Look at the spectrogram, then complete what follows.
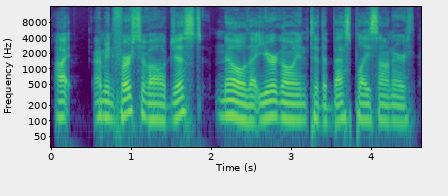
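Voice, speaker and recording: Smooth, dark-voiced enthusiastic man. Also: fairly low pitch, fairly even intonation, measured pace, no room sound, clean studio sound. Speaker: missionary training center manager, podcast guest. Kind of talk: earnest conversational explanation.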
